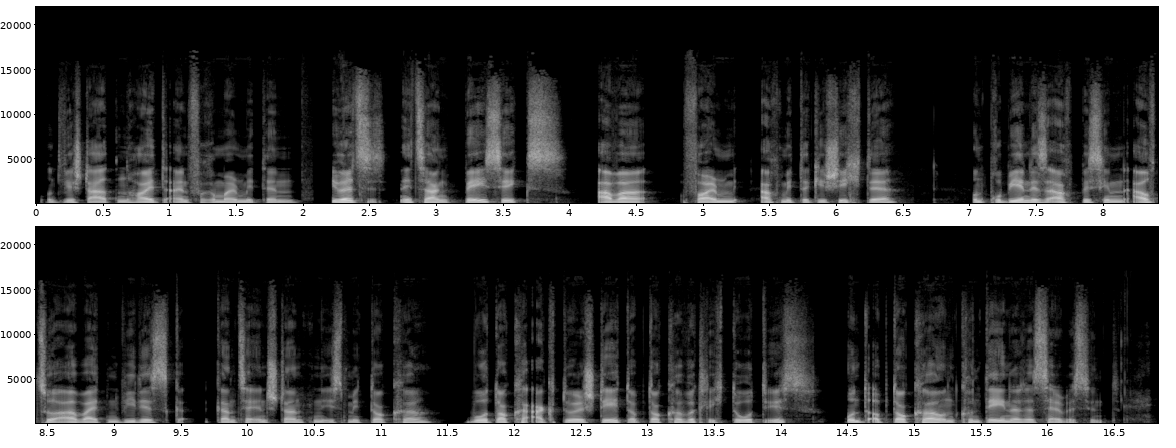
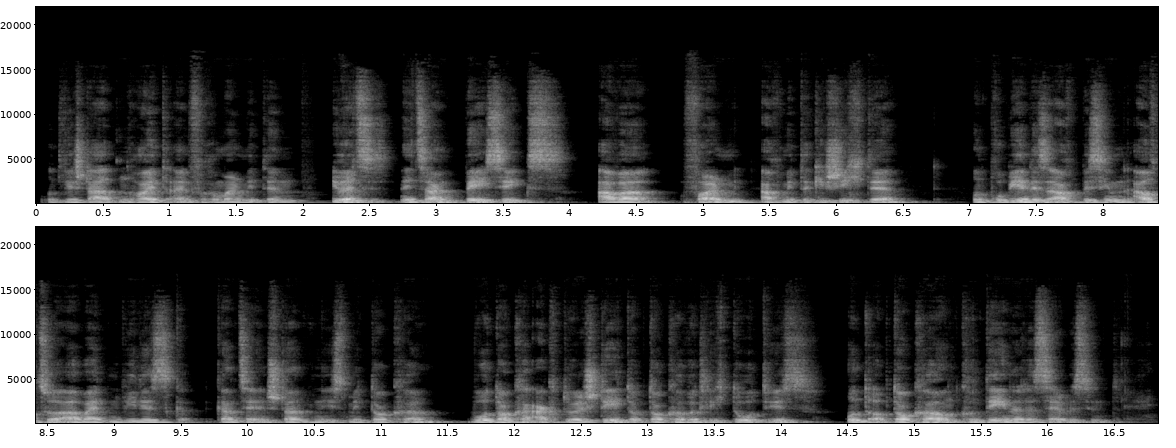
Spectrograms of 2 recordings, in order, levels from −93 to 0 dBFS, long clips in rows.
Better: first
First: none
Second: off-mic speech; far // room echo; very slight; dies away in 0.3 s

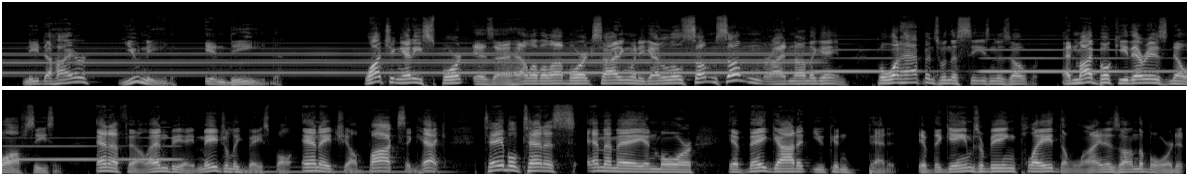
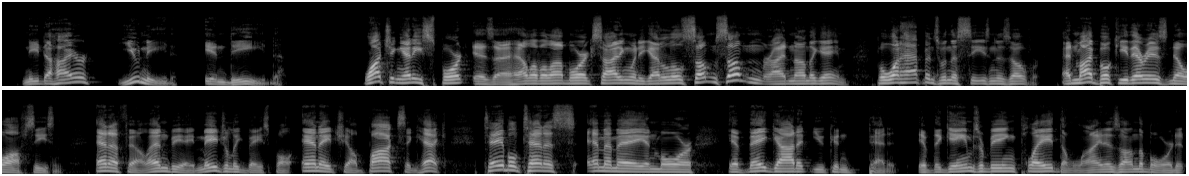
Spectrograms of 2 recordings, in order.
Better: second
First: background music; loud; until 16 s; 8 dB below the speech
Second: none

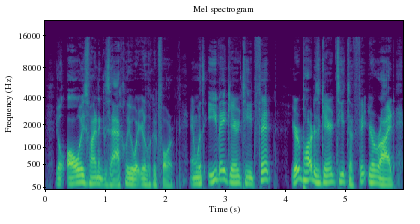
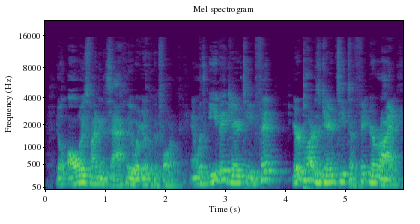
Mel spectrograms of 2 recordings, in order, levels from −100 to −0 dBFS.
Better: first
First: none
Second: off-mic speech; far // room echo; slight; dies away in 0.4 s

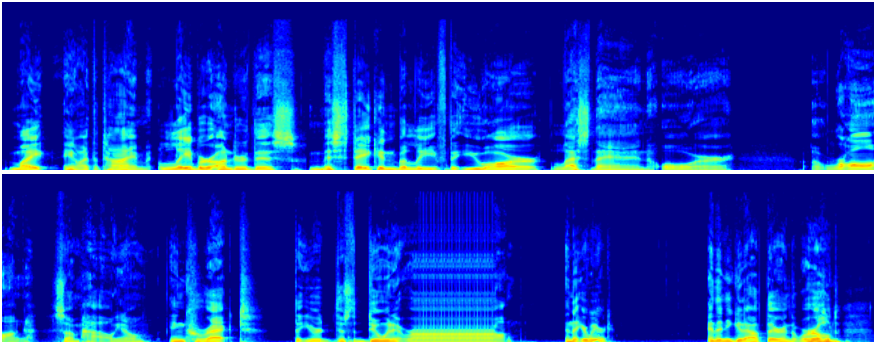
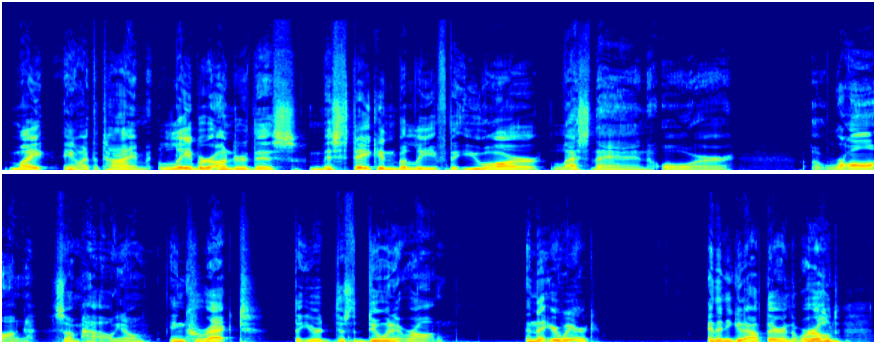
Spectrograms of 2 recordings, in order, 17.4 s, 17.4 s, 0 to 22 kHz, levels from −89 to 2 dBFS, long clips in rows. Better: second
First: audio freezing; at 13 s for 1 s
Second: none

